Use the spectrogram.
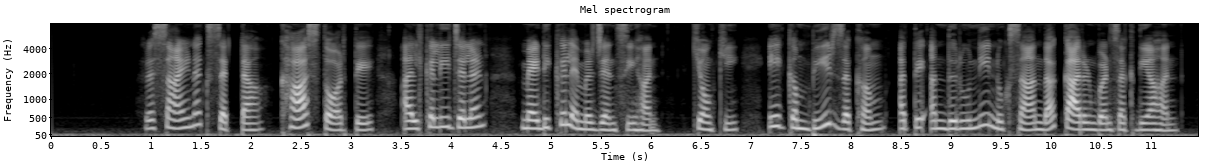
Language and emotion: Punjabi, neutral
